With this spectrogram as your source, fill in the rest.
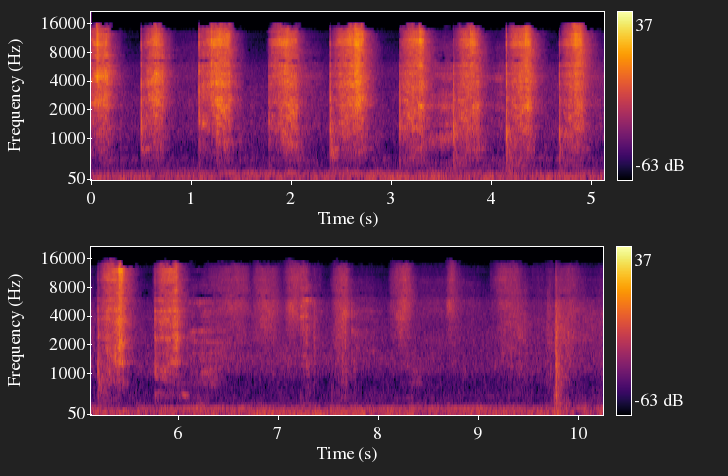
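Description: A hand tool scrapes along a wooden ax handle in rhythmic strokes.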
